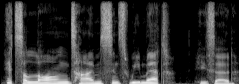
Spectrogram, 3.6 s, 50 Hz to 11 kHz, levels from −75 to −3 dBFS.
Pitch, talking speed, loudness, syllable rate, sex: 145 Hz, 150 wpm, -15 LUFS, 3.2 syllables/s, male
